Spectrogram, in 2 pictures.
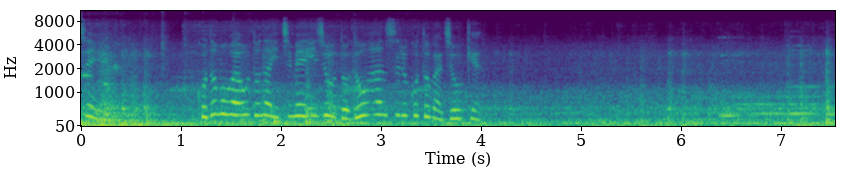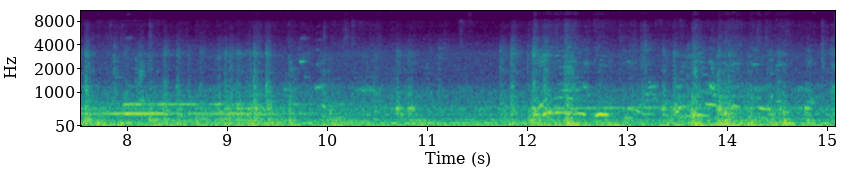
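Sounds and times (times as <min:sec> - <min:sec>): train rumble from inside carriage: 0:00.0 - 0:15.0
steady tone: 0:06.4 - 0:11.6
wheels clicking over rail joints: 0:07.4 - 0:15.0.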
